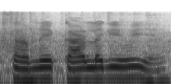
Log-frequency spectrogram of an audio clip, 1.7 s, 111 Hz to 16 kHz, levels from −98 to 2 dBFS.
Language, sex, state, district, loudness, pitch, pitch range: Hindi, male, Bihar, Sitamarhi, -14 LUFS, 150 Hz, 140-150 Hz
